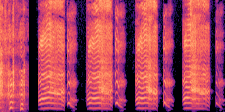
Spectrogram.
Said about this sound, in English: All right, the sound of that baby crying means it's time for this week's segment of Birth It Up Babies.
